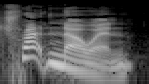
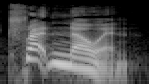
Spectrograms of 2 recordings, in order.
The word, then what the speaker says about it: tretinoin: However, I have recently learned it's tretinoin, and no one mentioned this to me. So I'm going to assume everyone else believes that much in my pronunciation, or they all drop the ball. You guys, I've been saying it wrong for a long time now. Tretinoin. Let every syllable have its moment.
